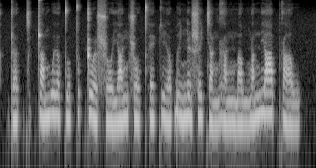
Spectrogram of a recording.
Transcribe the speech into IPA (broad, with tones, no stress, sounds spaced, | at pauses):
ʈ əː˨˩ t̚ c ə˦˥ k̚ ʈ a˧˥ m w ɨ˧ ə̯ t̪ u˨˩˨ t̪ ə˦˥ k̚ ʈ u˨˩ ə̯ ʂ o˨˩ j a˧˥ ŋ ʂ o˨˩˦ t̪ʰ e˧˥ k i˨˩˦ ə̯ ɓ ɨ˧ ɲ i˧˥ ʂ i˧ c a˨˩˦ ŋ ɣ a˨˩ ŋ m a˨˩ w ŋ a˧˥ n j aː˦˥ p̚ k a˨˩ w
